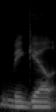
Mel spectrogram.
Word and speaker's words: Miguel: and by the way you pronounced it in a French way but he's Spanish or Mexican me really yeah oh so it's just like Michelle what's up v m Miguel Miguel Migel Miguel Miguel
